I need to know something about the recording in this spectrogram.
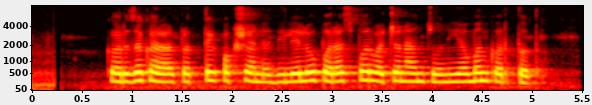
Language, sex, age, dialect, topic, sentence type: Marathi, female, 18-24, Southern Konkan, banking, statement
